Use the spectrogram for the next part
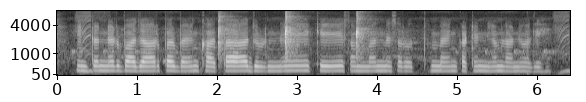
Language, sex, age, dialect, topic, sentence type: Hindi, female, 18-24, Awadhi Bundeli, banking, statement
